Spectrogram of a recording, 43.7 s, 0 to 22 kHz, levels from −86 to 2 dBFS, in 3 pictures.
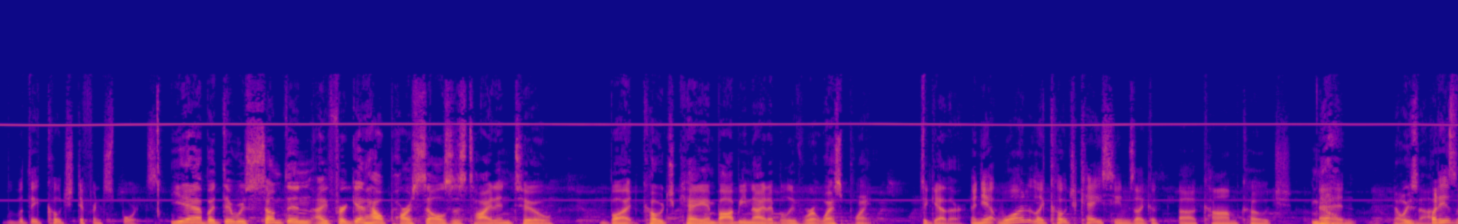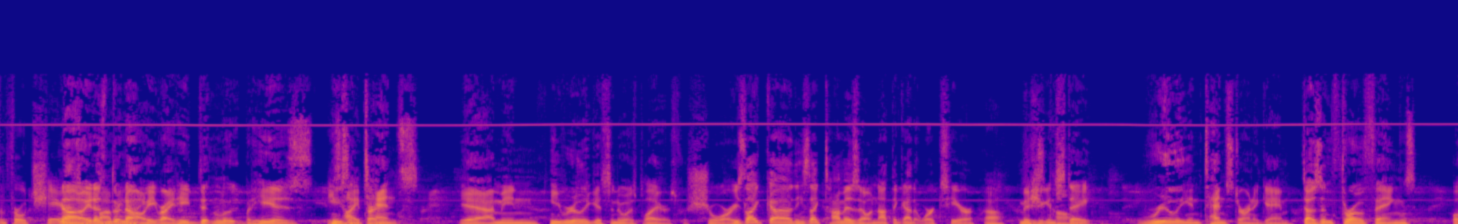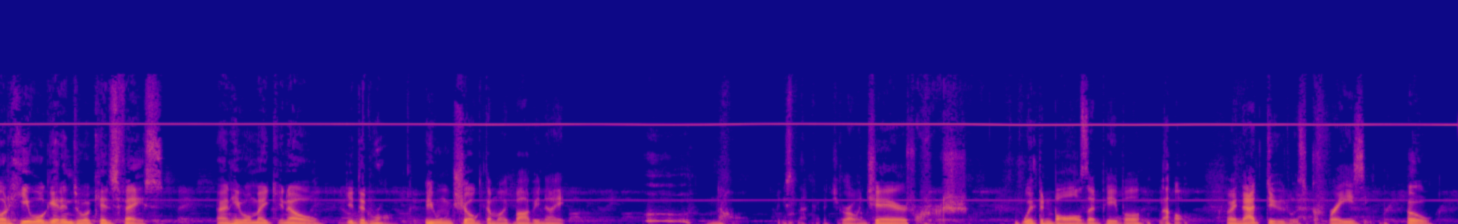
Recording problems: echo of what is said; faint; throughout; 520 ms later, 25 dB below the speech
high-pitched whine; noticeable; throughout; 10 kHz, 20 dB below the speech

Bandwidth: 14.5 kHz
